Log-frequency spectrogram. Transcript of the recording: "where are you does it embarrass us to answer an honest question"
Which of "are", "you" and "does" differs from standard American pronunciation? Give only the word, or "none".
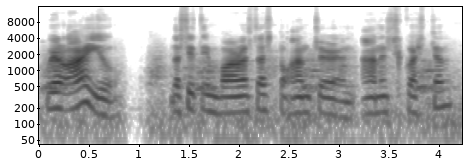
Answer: does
